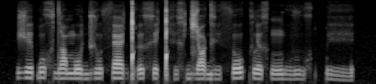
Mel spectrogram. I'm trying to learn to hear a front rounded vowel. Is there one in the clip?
no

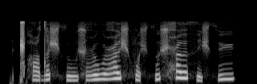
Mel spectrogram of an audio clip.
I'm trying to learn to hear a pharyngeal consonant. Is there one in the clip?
yes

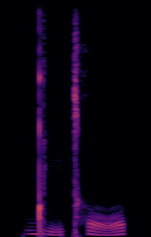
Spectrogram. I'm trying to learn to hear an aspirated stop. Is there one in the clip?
yes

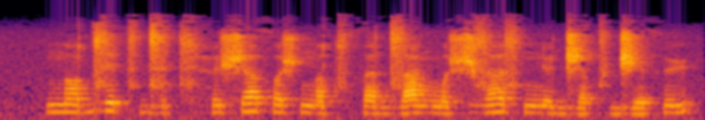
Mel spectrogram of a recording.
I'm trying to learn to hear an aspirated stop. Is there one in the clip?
no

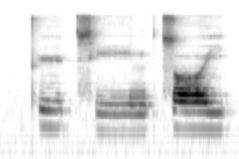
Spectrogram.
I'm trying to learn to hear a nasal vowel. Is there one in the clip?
no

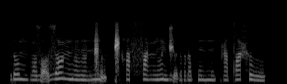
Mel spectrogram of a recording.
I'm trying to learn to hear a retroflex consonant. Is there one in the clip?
no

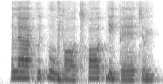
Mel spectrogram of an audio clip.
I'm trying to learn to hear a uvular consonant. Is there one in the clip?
no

